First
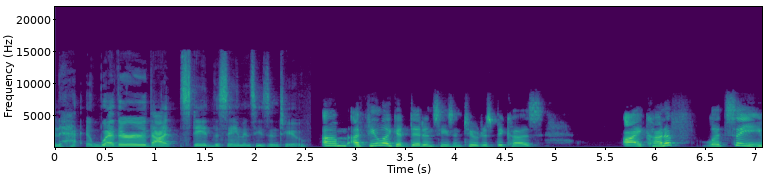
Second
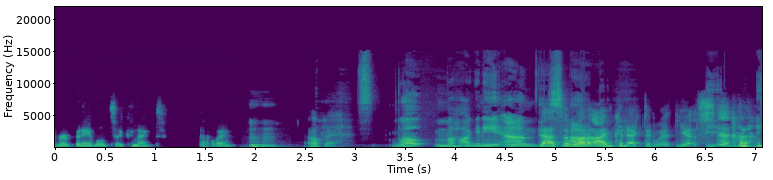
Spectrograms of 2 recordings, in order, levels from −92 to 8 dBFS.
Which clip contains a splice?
second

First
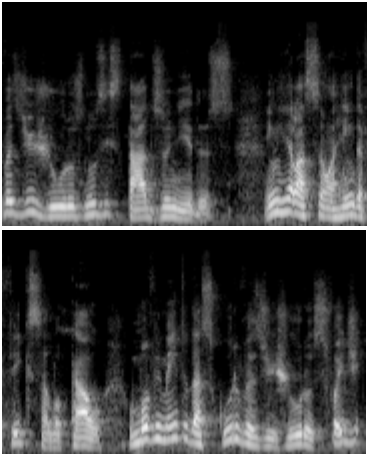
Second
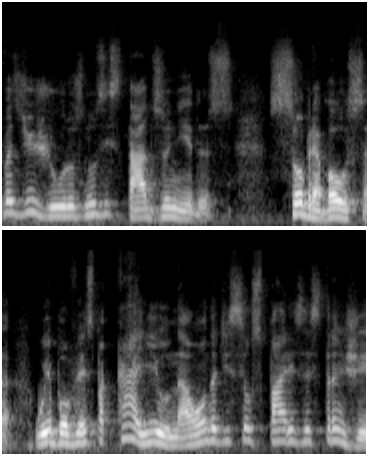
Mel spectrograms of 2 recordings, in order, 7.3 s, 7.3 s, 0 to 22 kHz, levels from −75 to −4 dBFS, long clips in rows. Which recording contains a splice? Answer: first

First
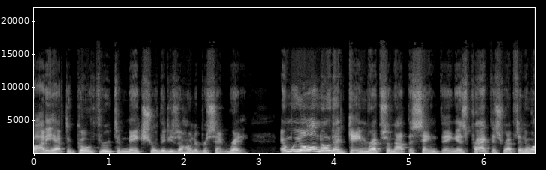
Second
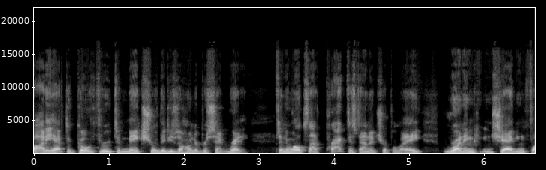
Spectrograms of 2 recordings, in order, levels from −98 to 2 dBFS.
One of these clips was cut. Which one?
second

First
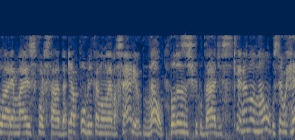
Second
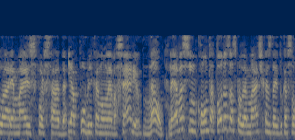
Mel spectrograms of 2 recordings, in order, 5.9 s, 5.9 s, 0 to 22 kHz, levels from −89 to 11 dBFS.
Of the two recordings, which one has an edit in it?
first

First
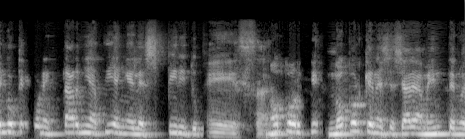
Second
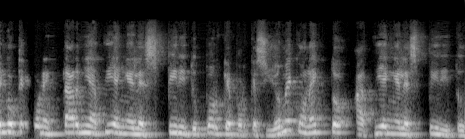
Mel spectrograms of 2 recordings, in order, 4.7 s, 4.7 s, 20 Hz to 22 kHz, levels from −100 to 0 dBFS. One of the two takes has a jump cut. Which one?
first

